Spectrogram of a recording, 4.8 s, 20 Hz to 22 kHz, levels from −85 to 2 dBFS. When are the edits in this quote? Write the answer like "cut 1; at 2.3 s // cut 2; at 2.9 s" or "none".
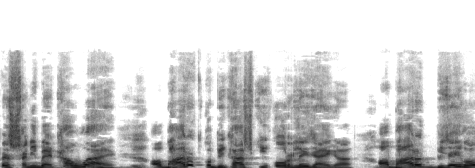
none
